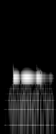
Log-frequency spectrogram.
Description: computer beep

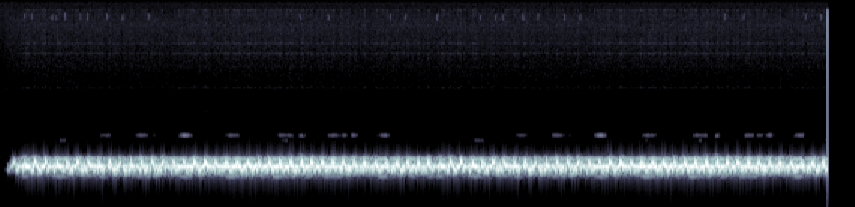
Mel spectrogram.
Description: medical scanner handheld; TOS

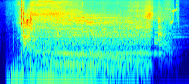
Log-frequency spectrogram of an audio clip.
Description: door

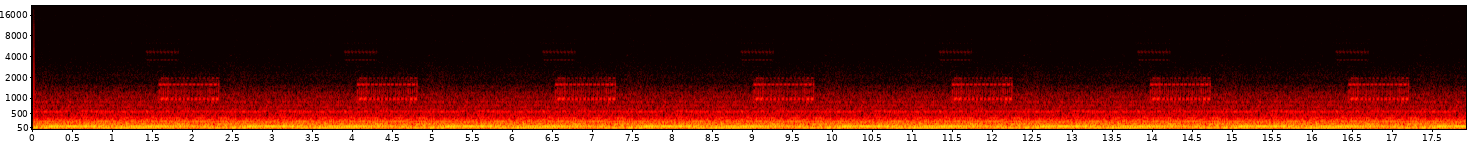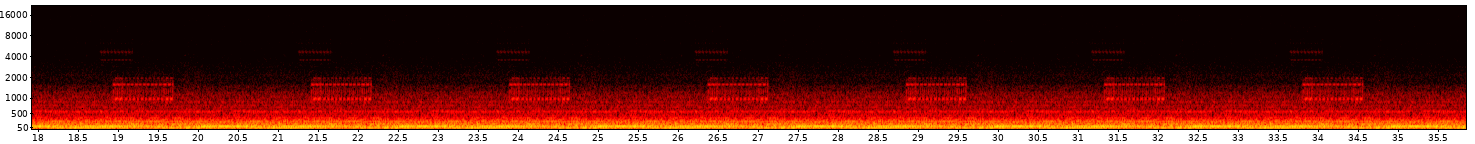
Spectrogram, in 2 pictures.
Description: astrometrics, background; VOY

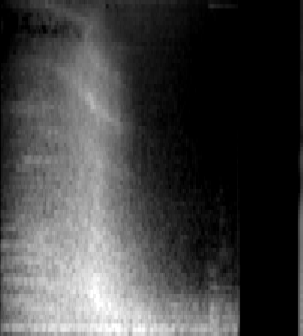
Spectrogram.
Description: warp out

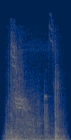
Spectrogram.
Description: alien door

